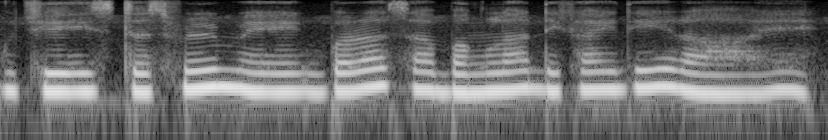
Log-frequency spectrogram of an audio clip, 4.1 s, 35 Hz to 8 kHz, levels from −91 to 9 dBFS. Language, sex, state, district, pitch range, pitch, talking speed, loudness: Hindi, female, Arunachal Pradesh, Papum Pare, 230-250 Hz, 240 Hz, 175 wpm, -11 LUFS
